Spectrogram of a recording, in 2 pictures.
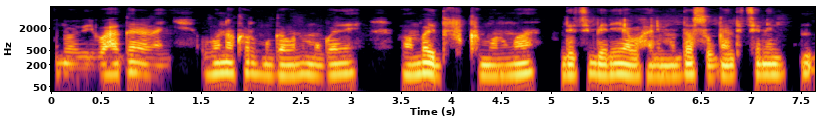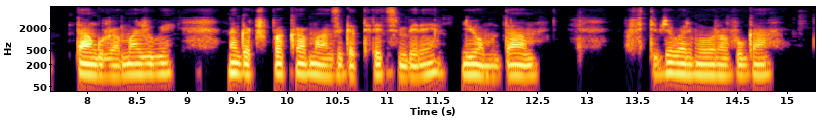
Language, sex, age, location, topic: Kinyarwanda, female, 25-35, Kigali, government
